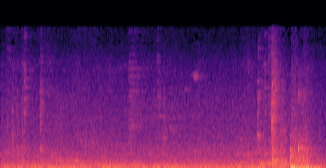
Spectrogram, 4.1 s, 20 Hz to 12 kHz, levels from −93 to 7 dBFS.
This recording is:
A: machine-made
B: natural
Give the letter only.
B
